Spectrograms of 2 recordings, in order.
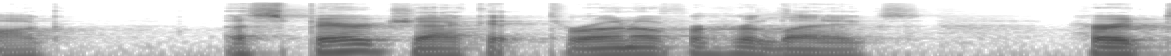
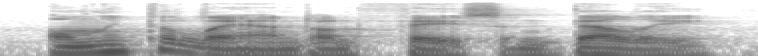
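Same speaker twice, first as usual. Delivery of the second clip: ordinary delivery, nothing marked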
